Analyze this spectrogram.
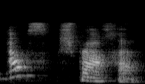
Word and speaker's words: Aussprache: Interestingly, the word pronunciation, which I can't pronounce, which is a bit odd, pronunciation is Aussprache. So we've got the Au sound and the Ch sound in there as well, Aussprache.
